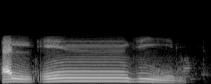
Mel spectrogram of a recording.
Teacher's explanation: نون ساكنه بعدها حرف الجيم، اذا اخفاء مع الغنه · Term: إخفاء مع الغنة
